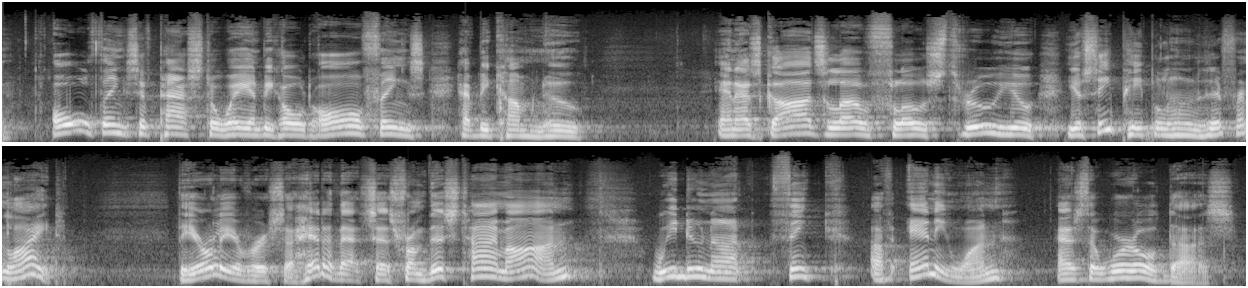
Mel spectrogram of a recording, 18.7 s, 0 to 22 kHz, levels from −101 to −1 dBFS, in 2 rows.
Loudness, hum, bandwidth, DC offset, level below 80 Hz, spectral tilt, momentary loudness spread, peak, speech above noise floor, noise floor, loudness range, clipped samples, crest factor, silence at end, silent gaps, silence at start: -16 LUFS; none; 17 kHz; under 0.1%; -52 dBFS; -4.5 dB/octave; 8 LU; 0 dBFS; 32 dB; -48 dBFS; 3 LU; under 0.1%; 16 dB; 0.1 s; none; 0 s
